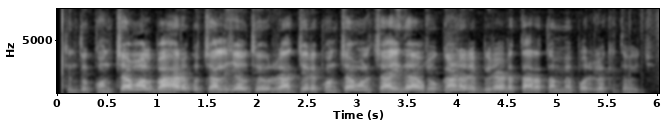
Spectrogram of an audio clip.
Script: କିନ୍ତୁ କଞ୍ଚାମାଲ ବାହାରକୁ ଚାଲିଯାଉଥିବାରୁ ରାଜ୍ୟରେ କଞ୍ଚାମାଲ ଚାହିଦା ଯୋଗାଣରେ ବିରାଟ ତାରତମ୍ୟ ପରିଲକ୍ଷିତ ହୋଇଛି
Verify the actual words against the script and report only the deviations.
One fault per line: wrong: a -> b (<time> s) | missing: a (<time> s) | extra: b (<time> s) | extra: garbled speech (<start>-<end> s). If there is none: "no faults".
no faults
